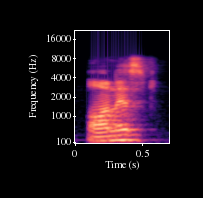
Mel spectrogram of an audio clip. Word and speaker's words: honest: Is honest officer. So H silent is here. We should pronounce honest.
